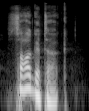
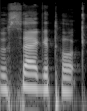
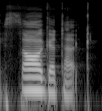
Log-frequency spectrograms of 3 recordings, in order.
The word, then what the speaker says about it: Saugatuck: Saugatuck. – Saugatuck? – Saugatuck Brewing Company. – Saugatuck, okay. – Yeah. – So Saugatuck ain't right. – Absolutely not. – Okay, Saugatuck.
